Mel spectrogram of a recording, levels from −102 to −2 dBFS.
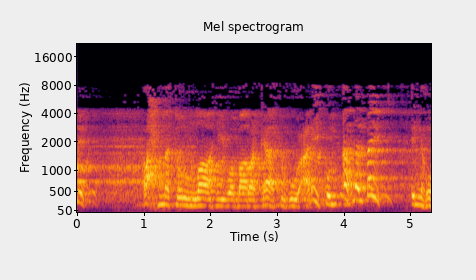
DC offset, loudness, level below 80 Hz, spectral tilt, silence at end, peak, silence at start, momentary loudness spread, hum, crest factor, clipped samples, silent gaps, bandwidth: under 0.1%; -15 LUFS; -60 dBFS; -6.5 dB/octave; 0 s; 0 dBFS; 0 s; 13 LU; none; 14 dB; under 0.1%; none; 8.4 kHz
